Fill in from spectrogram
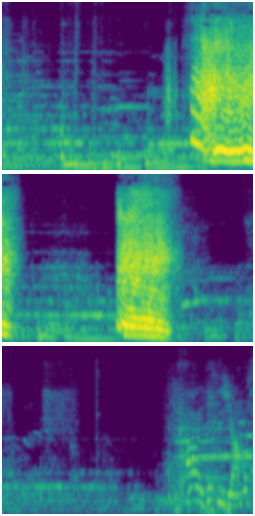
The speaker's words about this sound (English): I had to blow my nose off. You didn't want to hit the pause button. Just want to keep it moving.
